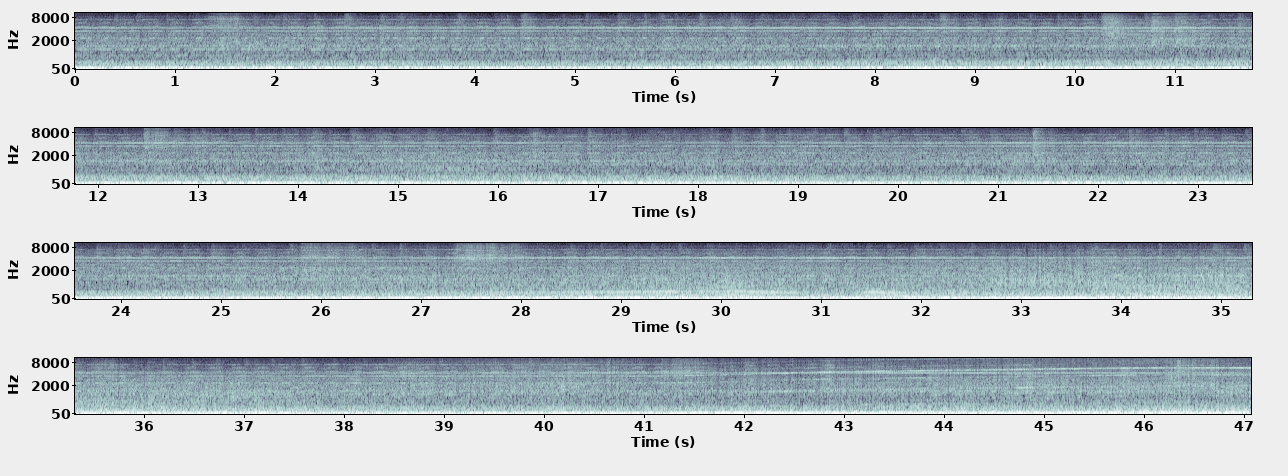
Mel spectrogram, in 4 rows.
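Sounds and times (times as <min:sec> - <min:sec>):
freight train rumbling: 0:00.0 - 0:47.0
thin high tone: 0:25.9 - 0:47.0.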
